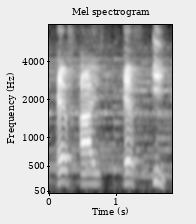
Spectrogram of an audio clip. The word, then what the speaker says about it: Fife: usa place inaudible five but it's spelt f i f e fife right thank you so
